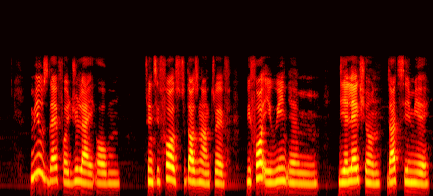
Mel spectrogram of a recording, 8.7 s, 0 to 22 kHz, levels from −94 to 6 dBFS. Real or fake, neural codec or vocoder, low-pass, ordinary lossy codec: real; none; none; none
